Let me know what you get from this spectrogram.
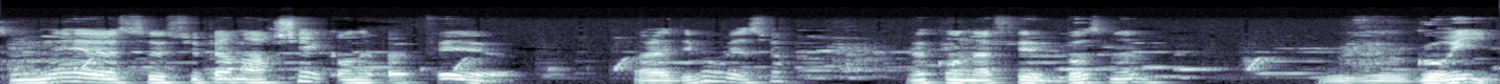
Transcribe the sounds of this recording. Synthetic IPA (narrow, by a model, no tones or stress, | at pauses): sɔ̃nɛøsəsypɛʁmaʁʃekɔ̃napafɛø | va̰lad̪emõbjɛ̃s̬yːʁmɛkɔ̃nafɛbɔsman | uəɡɔʁi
